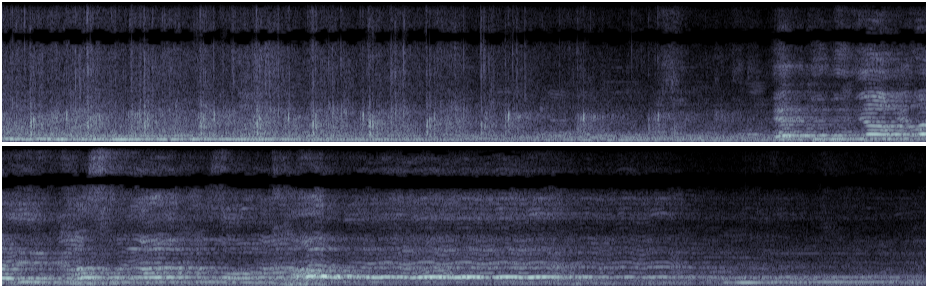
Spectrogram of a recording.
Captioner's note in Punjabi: ਤਾੜੀਆਂ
